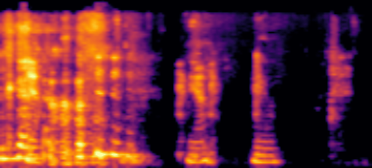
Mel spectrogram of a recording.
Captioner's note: laughing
